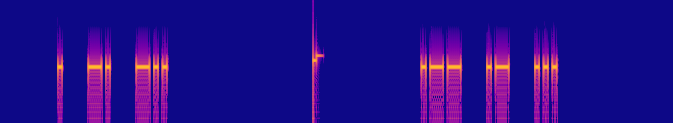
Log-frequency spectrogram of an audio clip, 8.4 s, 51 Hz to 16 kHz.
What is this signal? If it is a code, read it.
Morse code, heard as a keyed tone, about 22 wpm, spaced as for 16 wpm, 700 Hz. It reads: END WAS
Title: 2x Character Spacing - Top 300 Words - 22wpm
